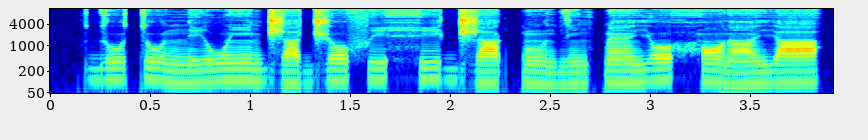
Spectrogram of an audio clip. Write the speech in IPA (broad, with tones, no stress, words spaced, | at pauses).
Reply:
du˦tu˦˨ni˨˦wĩ˦ d͡ʒa˧d͡ʒo˦fi˦ hi˦d͡ʒa˧ k͡pũ˨dĩ˨ k͡pɛ̃˧jo˦ hɔ̃˦˨ɾã˨˦ja˦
